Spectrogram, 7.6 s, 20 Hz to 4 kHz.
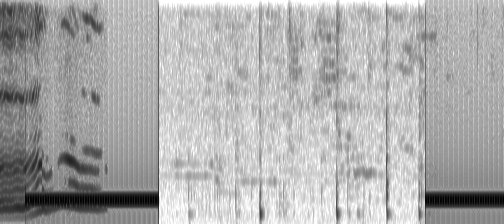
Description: Ringback tone (North America), 440 + 480 Hz.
